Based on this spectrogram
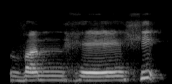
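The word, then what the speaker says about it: vahne: And here notice that in the word vanhehi, the H and the N get pronounced in the opposite order.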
